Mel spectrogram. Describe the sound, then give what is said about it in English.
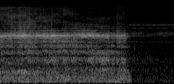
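Insects trill at night over moonlit, bleached open ground. A steady high-pitched buzz rides over a soft hiss, then cuts off abruptly after a little over a second. “The knife opens a second sky where the moon glares down onto a bleached bone-white ground and insects trill.”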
